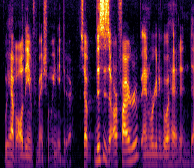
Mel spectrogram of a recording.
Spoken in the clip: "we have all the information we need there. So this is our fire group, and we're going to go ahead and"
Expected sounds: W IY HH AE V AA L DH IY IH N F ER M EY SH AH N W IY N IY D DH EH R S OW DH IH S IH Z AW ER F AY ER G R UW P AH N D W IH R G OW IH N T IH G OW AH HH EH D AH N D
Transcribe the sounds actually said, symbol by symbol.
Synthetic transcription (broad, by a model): W IY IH V AA L DH IY IH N F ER M EY SH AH N W IY N IY D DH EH R S OW DH IH S IH Z AW ER F AY ER G R UW P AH N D W IH R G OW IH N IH G OW AH HH EH D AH N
